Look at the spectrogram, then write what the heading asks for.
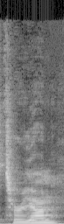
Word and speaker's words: Taurillon: word wrong it's the turian t-a-u-r-i-l-o-o-n uh monogram soft trunk um when i was looking at pronunciation it says turion that's how you pronounce it in a french accent which i'm not sure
